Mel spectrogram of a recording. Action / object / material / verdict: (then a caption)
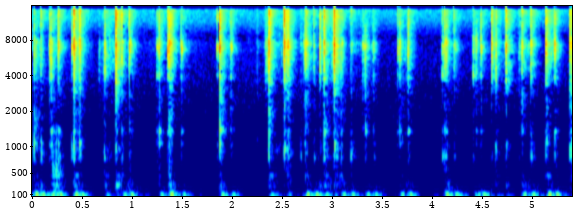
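tap / compact keyboard with plastic keys / plastic / none. Fingertips with white-painted nails type on a slim wireless keyboard with black plastic keys in a grey metal-look frame, lying on a wooden table. Quick, bright, clicky keystrokes with a soft low thud come in rapid bursts separated by brief pauses, each tap dying away almost instantly.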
